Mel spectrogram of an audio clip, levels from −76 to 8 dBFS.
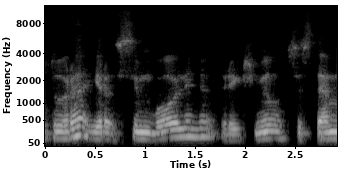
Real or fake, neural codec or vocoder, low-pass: real; none; 10.8 kHz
